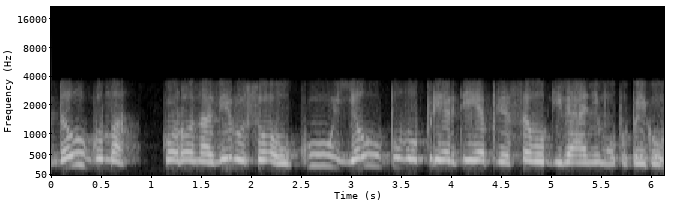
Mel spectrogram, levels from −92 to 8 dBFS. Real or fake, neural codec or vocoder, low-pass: fake; vocoder, 22.05 kHz, 80 mel bands, WaveNeXt; 3.6 kHz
